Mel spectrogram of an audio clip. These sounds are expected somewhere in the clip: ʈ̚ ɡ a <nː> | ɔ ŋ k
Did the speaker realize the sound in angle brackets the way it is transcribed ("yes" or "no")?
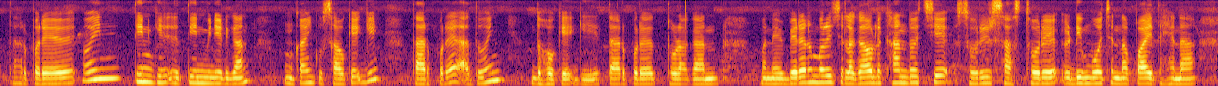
no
